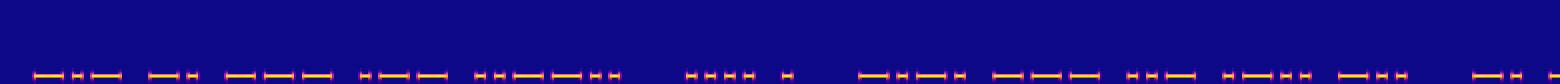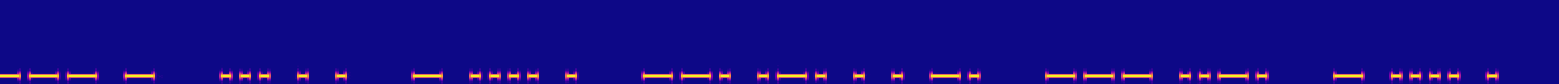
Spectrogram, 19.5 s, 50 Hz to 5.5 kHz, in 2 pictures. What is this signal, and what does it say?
Morse code, heard as a keyed tone, about 20 wpm, 600 Hz. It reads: KNOW? HE COULD NOT SEE THE GREEN OF THE
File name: the old man and the sea / the old man and the sea part 1 20wpm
